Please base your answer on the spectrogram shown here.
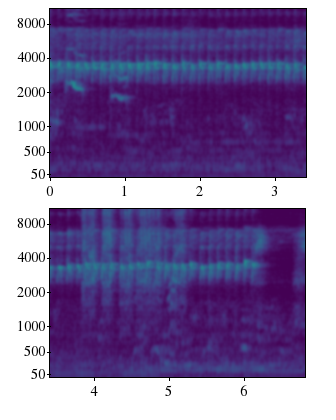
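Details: Grey-cheeked bulbul song for training songbirds: a long, even, rapidly pulsed high trill of roughly three notes per second, broken by a cluster of louder harsh notes near the end.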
